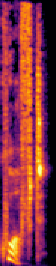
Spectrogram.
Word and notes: coiffed: British English

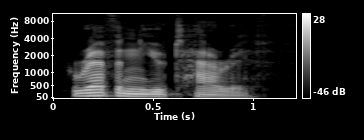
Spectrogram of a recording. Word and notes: revenue tariff: British English

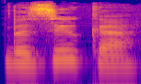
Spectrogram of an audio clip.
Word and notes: bazooka: American English

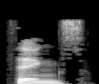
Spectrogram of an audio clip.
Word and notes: things: British English

